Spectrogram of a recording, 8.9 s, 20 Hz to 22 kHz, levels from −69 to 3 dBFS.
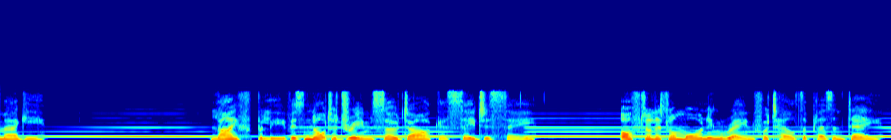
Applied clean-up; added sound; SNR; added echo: none; Wind instrument, woodwind instrument; 13 dB; none.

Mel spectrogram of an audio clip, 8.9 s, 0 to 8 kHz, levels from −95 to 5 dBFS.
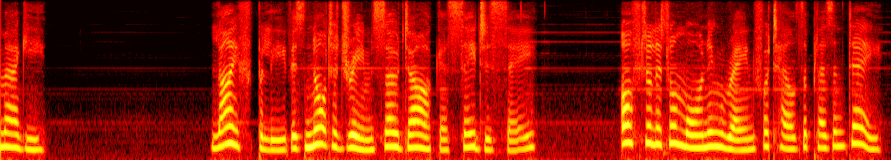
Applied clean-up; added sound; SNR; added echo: neural separator model SepFormer DNS4.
